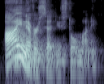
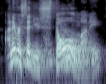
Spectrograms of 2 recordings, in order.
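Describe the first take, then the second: First: The stress is on the word I. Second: The stress is on the word stole.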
